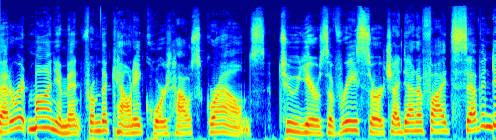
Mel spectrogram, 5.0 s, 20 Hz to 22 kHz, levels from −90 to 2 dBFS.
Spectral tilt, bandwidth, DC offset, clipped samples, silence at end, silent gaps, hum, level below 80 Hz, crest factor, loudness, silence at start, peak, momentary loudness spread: -4.5 dB/octave; 18.5 kHz; under 0.1%; under 0.1%; 0 s; none; none; -46 dBFS; 16 dB; -18 LUFS; 0 s; -2 dBFS; 6 LU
